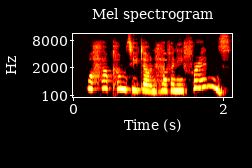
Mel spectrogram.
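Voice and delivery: high-pitched, astonished and wondering. Asking a snug why it has no friends, surprised. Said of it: "said Imbu in surprise".

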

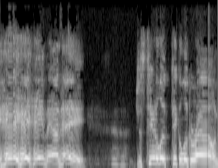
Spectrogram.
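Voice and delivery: slow, loud, drawn-out high yell. Player voicing their character as two figures catch them, yelling. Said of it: "is what I'm trying to yell anyway".

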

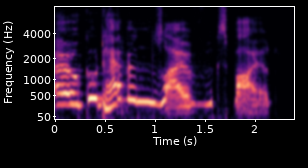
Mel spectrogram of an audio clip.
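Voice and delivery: put-on British accent, very high and drawn-out. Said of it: "it was the British way of".

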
